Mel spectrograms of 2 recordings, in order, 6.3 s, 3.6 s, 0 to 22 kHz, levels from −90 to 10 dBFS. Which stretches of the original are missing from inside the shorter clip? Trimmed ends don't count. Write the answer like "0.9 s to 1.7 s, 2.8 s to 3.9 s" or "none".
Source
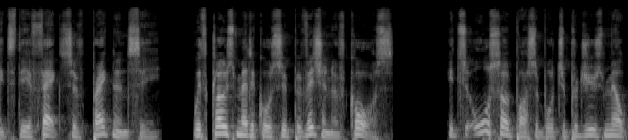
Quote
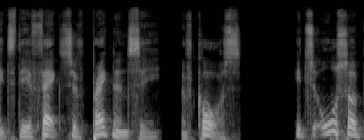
1.8 s to 3.3 s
